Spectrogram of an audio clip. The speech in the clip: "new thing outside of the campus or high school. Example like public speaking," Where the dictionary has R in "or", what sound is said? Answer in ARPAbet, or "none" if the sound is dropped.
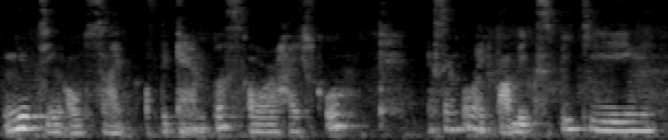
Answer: R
